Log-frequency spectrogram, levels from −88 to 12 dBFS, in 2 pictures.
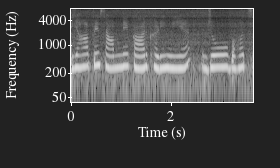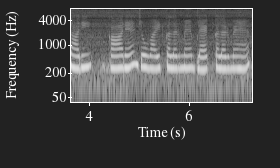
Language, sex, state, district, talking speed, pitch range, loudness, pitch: Hindi, female, Bihar, Sitamarhi, 165 wpm, 265-285 Hz, -10 LUFS, 275 Hz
